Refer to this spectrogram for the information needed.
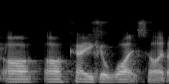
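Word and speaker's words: Arcega-Whiteside: JJ Ariga Whiteside, is it? Ariga? – I did take him. I'm just trying to find. JK Arcega Whiteside, I think it's pronounced.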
